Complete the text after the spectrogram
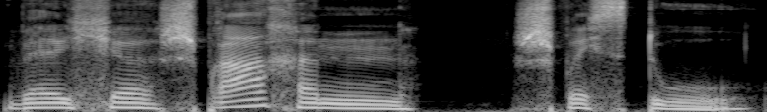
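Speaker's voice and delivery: slow "Welche Sprachen sprichst du?"; careful teacher pace; slow model answer. Shown as a demonstration. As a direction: model the question slowly. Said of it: "How would you say".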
